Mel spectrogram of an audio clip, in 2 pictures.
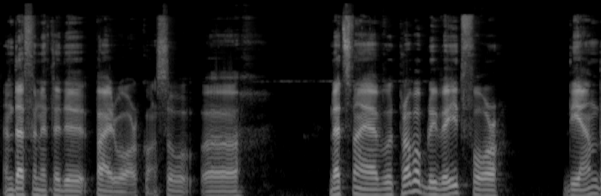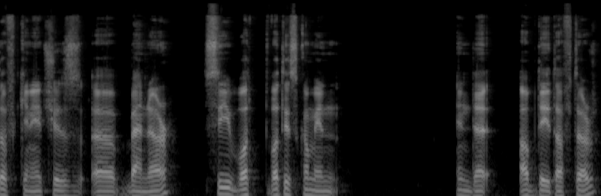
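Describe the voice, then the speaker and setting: Low-voiced man giving casual game commentary. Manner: halting, thinking aloud, repeats words. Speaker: gaming streamer.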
